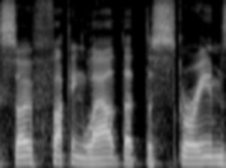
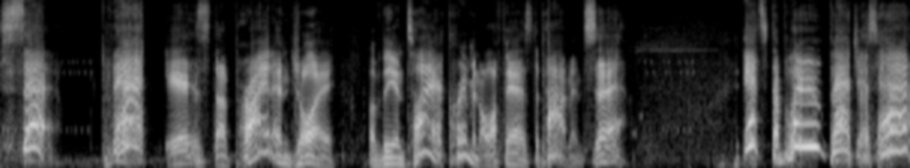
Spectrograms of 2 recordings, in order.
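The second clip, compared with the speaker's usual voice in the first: rasping, scratchy put-on character voice. Voicing a character's lines while playing through a trial scene: scratchy voice. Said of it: "when I do this scratchy voice".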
